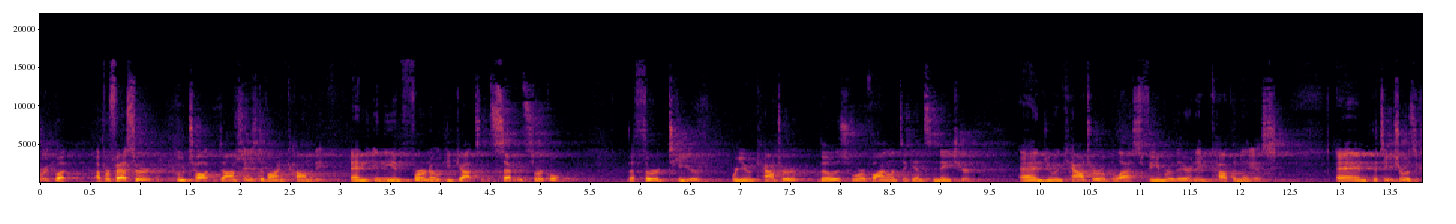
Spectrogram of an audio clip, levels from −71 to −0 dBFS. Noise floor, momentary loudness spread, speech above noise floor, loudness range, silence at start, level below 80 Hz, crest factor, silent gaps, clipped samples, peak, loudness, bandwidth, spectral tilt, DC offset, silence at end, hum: -43 dBFS; 10 LU; 21 dB; 3 LU; 0 s; -74 dBFS; 20 dB; none; under 0.1%; -2 dBFS; -22 LUFS; 16 kHz; -4.5 dB/octave; under 0.1%; 0 s; none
